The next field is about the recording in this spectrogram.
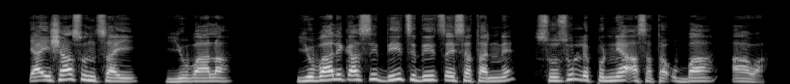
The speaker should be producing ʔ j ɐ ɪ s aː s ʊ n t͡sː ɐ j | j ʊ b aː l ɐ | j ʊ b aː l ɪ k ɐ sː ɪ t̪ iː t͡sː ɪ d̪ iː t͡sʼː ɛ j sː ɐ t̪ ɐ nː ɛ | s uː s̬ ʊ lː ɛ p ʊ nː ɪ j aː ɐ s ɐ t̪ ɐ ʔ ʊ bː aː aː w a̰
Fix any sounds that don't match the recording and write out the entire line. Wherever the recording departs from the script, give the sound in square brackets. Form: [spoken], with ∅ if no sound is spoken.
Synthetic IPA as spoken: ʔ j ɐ ɪ [ʃ] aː s ʊ n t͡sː ɐ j | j ʊ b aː l ɐ | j ʊ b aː l ɪ [kʼ] ɐ sː ɪ [d̪] iː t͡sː ɪ d̪ iː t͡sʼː ɛ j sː ɐ t̪ ɐ nː ɛ | s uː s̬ ʊ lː ɛ p ʊ nː ɪ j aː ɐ s ɐ t̪ ɐ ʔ ʊ bː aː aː w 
